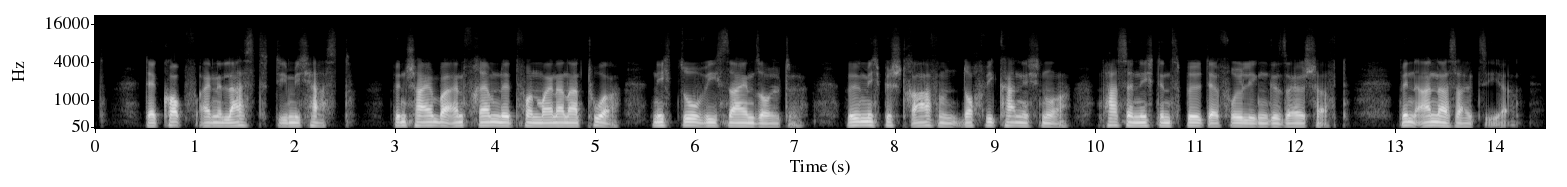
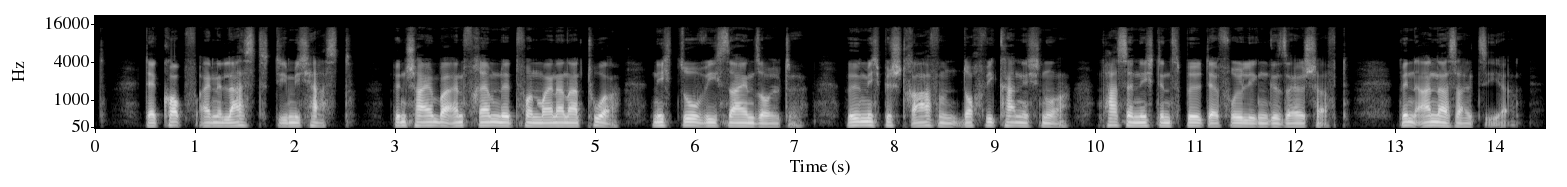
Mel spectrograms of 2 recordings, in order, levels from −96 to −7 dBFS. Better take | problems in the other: second | muffled; very; fading above 3.5 kHz

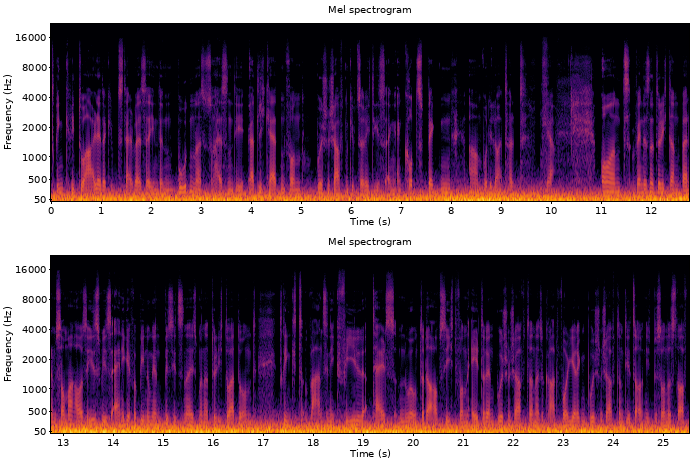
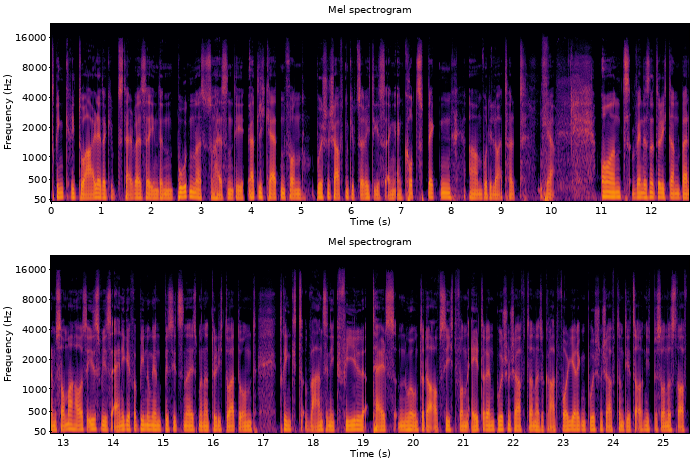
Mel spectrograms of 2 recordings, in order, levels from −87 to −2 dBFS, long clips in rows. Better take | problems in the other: second | low rumble; loud; throughout; 4 dB below the speech

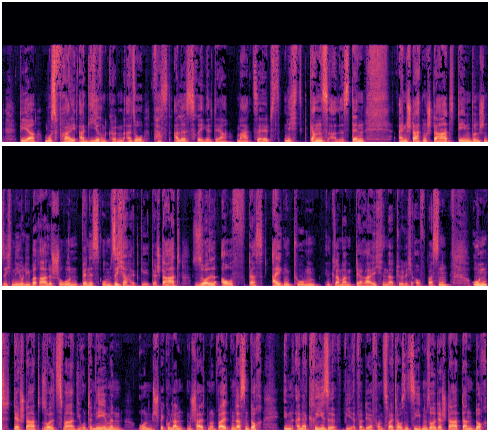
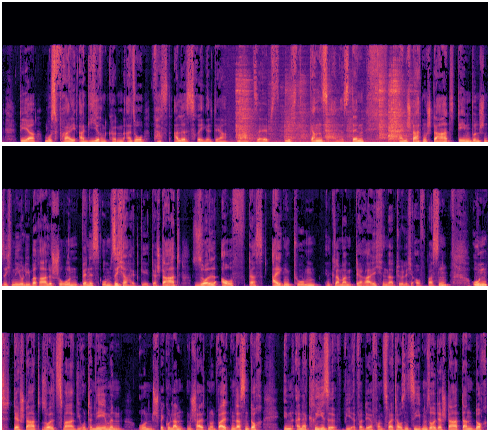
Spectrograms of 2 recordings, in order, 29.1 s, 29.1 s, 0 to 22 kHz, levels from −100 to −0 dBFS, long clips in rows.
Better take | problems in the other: first | clattering dishes; loud; from 4.5 to 8.5 s; peak 2 dB above the speech

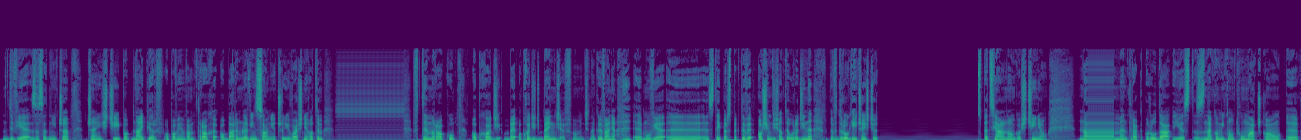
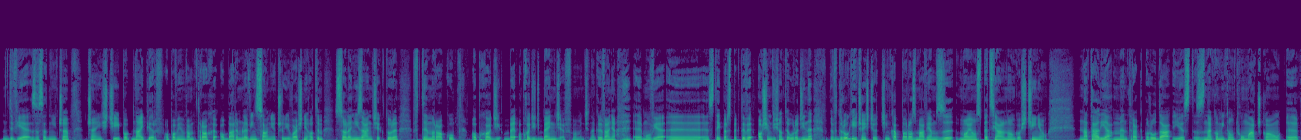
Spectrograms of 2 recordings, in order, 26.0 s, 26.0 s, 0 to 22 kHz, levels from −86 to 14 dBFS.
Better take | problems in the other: second | audio freezing; at 6.5 s for 1.5 s, at 18 s for 2 s and at 22 s for 0.5 s

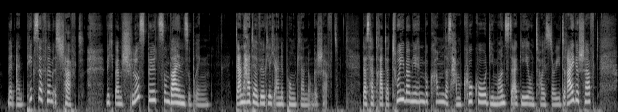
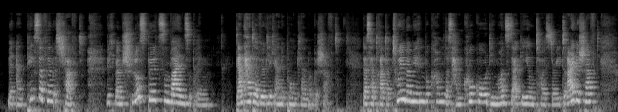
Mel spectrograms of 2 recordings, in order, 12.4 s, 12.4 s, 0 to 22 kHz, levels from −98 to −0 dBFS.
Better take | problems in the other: first | room echo; slight; dies away in 0.3 s // off-mic speech; far

